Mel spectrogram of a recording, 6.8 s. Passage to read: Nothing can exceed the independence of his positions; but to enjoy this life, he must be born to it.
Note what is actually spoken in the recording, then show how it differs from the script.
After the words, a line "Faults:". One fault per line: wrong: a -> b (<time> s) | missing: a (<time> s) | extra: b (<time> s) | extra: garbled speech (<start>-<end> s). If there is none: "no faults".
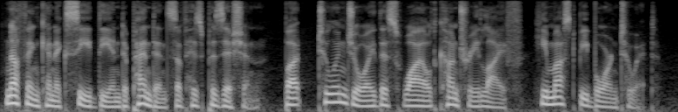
Nothing can exceed the independence of his position; but to enjoy this wild country life, he must be born to it.
Faults:
wrong: positions -> position (2.0 s)
extra: wild country (4.0 s)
